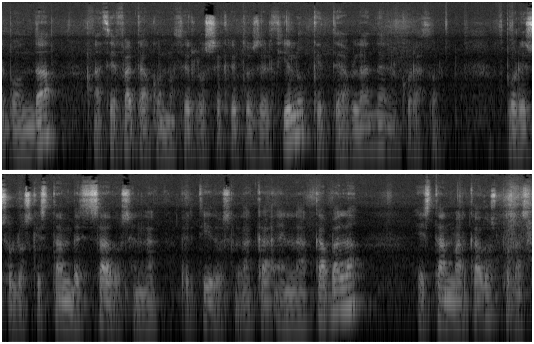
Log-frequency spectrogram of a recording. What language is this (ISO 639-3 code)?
spa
